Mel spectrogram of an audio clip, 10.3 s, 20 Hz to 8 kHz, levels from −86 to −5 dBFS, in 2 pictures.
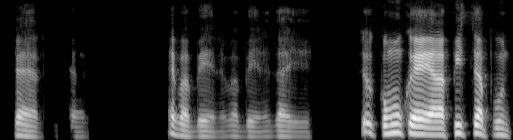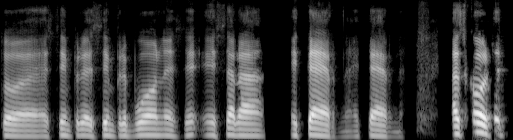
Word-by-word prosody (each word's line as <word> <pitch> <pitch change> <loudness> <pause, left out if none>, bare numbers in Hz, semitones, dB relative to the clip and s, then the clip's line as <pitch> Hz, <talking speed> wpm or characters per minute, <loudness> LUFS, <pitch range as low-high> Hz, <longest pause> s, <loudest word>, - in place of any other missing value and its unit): Certo, 110 -6 -5 0.2
cer 100 -2 -22 0.8
e - - -2
va 120 -4 -4
bene, 105 -1 -12
va 110 +1 -17
bene 105 -1 -17
dai. 105 -3 -12 0.5
Tu 190 -2 -3
comunque 170 -2 +6
la 140 -1 +6
pizza 180 +2 0
appunto, 130 -5 -2
è 110 -1 -4
sempre 130 -1 -4
è - - -4
sempre 125 +3 -5
buona 130 +2 -2
e 125 - -6
se 130 +6 -10
e 135 -1 -10
sarà 130 -3 -1 0.2
eterna, 120 -6 0
eterna. 110 -3 -4 0.4
Ascolta 195 - +4
125 Hz, 145 wpm, -21 LUFS, 110-135 Hz, 0.8 s, comunque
